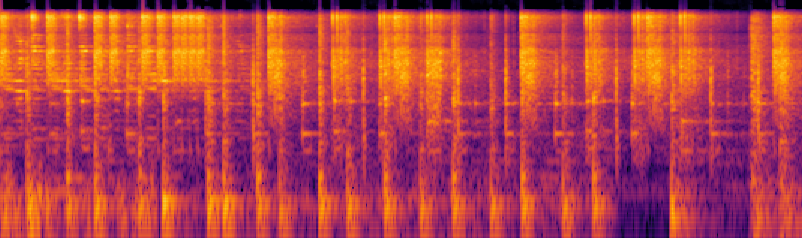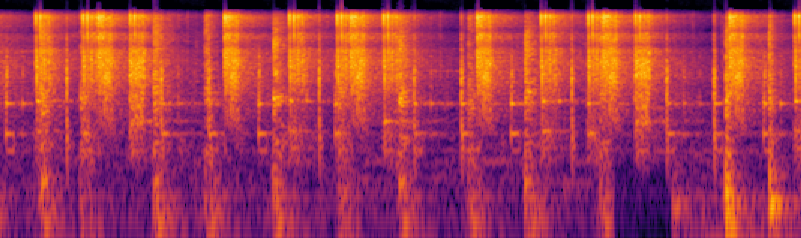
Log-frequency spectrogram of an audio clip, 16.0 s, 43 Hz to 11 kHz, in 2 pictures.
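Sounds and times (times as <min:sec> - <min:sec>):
background music with beat: 0:00.0 - 0:16.0
basketballs dribbled on concrete: 0:00.0 - 0:16.0.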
